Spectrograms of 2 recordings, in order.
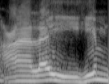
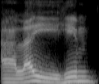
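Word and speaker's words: عليهم: alaihim Nar musah lafaz alaihim juga sama harus diperhatikan Jangan ee dibaca seperti huruf hamzah alaiim salah harus dijelaskan huruf ainnyaaiai seperti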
